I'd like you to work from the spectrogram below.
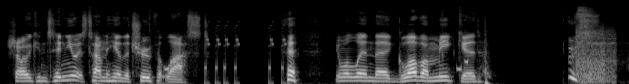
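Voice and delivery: lightly acted character lines, a hint of each voice; voiced game dialogue reading. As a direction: read the scene as the cast, lightly voiced.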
